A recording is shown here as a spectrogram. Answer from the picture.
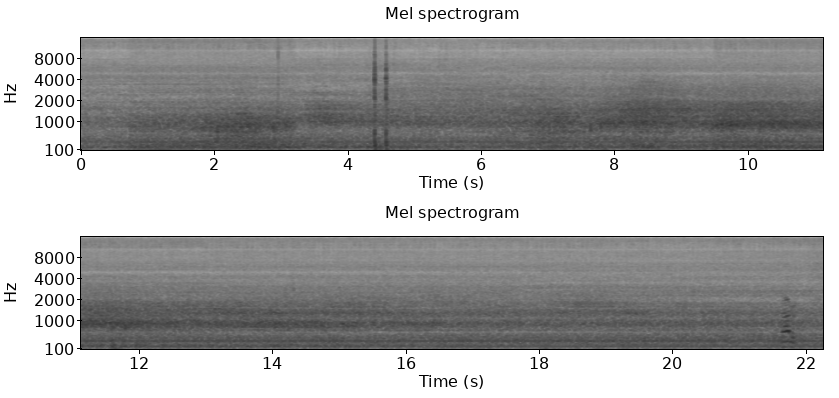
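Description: Quiet ambience inside a parked car: a steady low hum, faint indistinct voices from a conversation outside, and one brief click about four and a half seconds in.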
